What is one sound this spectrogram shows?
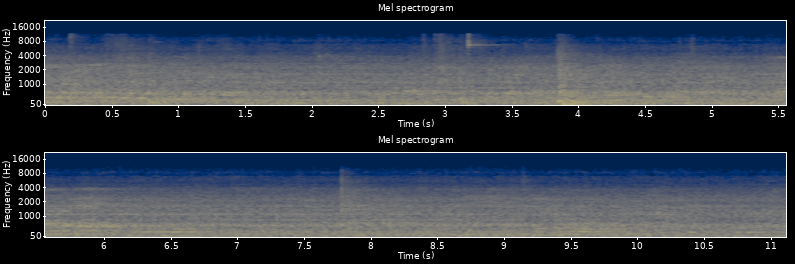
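A bus engine idles steadily nearby.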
